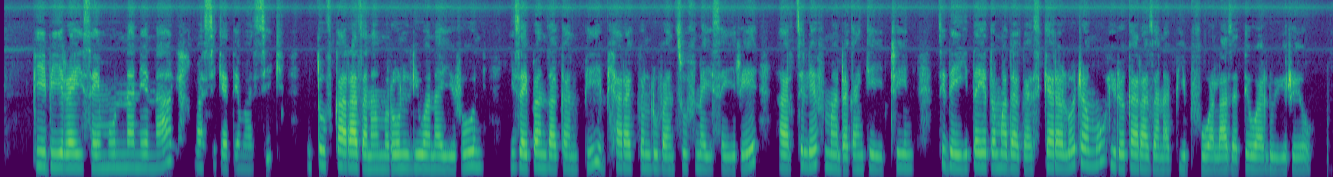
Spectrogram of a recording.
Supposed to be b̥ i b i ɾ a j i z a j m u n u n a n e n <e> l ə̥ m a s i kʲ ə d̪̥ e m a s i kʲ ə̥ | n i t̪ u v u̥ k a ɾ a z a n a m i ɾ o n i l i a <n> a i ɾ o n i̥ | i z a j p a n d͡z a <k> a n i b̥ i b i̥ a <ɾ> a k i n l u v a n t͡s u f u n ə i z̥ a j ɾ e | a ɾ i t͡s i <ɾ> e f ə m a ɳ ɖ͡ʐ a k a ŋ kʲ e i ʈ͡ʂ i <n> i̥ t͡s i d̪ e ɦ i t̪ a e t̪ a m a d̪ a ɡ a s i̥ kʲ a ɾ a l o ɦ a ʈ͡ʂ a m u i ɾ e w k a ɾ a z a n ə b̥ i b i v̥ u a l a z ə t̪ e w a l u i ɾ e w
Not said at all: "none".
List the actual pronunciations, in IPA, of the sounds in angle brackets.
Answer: a, n, k, ɾ, l, n

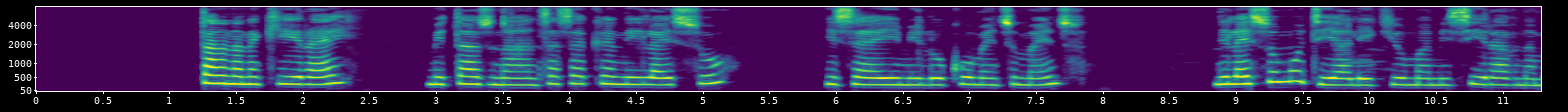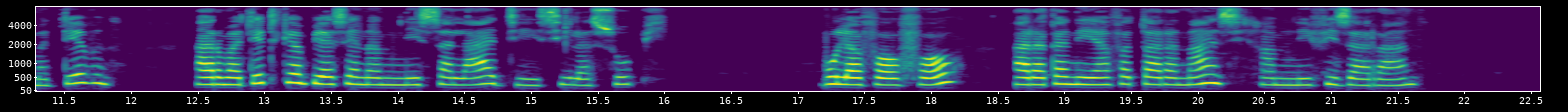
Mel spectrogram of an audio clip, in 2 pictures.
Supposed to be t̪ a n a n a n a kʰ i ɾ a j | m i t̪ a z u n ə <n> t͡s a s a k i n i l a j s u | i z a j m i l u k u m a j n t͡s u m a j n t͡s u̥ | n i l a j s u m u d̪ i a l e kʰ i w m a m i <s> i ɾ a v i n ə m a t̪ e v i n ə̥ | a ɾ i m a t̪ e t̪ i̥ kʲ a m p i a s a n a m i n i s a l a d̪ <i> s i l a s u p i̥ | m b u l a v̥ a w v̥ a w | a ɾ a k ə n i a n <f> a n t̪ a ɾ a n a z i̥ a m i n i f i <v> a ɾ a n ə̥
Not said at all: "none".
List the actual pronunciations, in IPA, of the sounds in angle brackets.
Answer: n, s, i, f, z

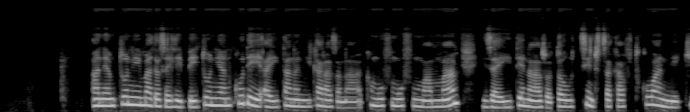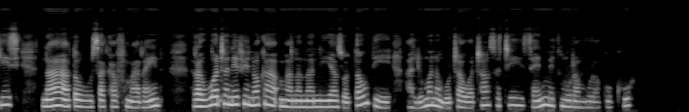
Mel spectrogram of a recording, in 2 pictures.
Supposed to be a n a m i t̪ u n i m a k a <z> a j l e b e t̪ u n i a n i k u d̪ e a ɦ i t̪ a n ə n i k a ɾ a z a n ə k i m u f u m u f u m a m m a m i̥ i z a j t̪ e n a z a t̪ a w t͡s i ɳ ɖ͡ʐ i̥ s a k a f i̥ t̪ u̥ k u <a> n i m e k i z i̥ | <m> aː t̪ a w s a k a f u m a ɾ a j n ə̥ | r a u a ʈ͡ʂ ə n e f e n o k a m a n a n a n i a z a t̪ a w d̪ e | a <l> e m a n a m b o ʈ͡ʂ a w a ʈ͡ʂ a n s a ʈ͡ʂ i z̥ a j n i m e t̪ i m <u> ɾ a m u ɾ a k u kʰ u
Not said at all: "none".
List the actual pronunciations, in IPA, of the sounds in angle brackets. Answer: z, a, n, l, u

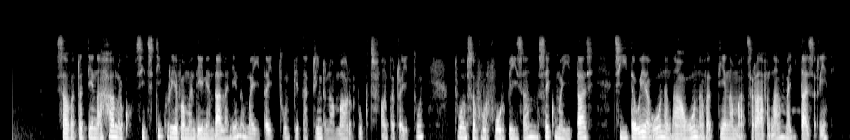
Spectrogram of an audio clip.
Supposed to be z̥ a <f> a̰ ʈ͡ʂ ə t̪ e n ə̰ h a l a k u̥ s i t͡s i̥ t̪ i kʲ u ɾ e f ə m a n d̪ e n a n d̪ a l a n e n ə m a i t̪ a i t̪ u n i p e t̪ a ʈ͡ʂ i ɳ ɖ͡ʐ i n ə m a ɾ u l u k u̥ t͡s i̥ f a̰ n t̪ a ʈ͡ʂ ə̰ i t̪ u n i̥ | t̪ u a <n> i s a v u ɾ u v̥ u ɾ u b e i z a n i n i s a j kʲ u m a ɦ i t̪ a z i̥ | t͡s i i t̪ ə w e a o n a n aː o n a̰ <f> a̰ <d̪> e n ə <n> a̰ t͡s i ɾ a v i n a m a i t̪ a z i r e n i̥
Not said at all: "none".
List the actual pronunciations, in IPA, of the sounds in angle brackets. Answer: v, m, f, t̪, m

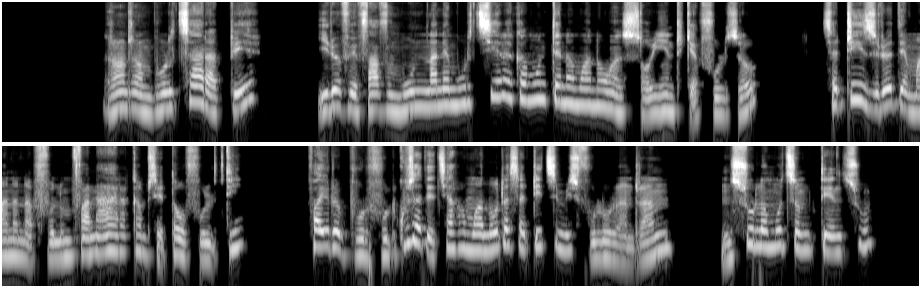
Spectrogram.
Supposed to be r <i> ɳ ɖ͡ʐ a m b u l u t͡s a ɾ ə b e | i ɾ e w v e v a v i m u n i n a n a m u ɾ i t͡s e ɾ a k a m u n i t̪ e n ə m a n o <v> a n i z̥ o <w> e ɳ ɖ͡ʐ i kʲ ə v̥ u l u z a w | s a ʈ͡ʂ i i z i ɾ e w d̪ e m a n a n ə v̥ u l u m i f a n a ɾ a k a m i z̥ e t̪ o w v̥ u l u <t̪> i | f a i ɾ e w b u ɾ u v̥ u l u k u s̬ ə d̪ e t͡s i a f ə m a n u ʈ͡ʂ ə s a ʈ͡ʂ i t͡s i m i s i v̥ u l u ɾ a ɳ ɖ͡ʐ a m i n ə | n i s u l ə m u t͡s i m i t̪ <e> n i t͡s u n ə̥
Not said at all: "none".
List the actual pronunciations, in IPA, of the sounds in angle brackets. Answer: a, w, w, t̪, e

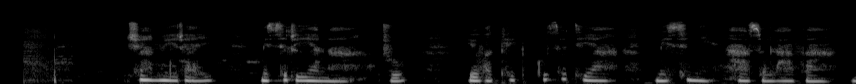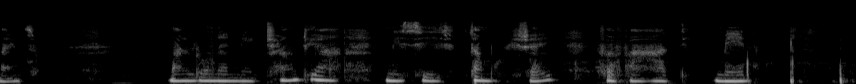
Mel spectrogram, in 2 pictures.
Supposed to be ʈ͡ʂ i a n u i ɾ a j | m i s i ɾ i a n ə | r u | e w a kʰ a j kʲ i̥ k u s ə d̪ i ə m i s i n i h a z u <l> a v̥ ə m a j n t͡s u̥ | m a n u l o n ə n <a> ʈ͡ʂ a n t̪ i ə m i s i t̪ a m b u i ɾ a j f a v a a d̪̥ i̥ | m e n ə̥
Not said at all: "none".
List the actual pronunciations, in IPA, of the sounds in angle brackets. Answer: l, i

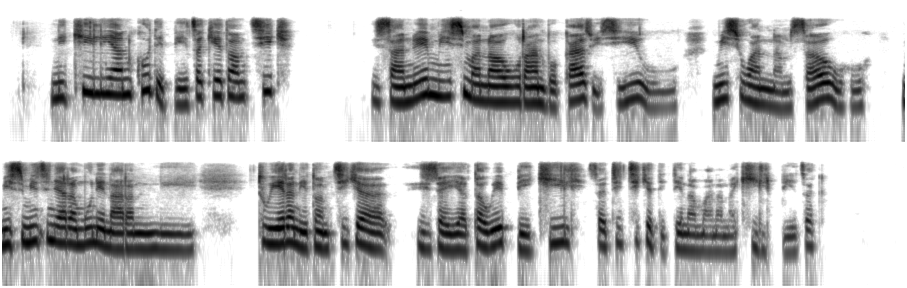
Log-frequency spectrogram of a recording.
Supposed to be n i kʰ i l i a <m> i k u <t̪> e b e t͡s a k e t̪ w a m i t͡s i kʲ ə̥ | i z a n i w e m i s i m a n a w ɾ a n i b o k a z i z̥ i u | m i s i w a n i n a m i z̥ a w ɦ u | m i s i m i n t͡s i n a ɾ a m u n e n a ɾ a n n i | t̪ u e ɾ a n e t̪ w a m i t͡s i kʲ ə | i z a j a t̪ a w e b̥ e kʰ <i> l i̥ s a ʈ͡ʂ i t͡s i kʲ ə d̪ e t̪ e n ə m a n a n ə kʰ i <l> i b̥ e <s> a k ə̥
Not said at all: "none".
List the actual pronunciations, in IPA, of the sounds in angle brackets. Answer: n, d̪, i, l, t͡s

